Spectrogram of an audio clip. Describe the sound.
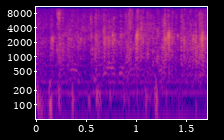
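An audience applauds to welcome a guest pastor, a dense, steady wash of many hands clapping with scattered sharper claps and voices mixed in beneath it.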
